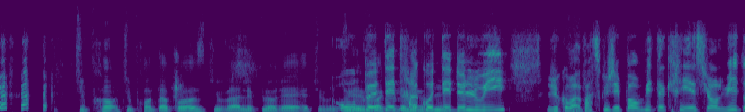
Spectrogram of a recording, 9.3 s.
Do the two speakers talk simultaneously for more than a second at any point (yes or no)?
yes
